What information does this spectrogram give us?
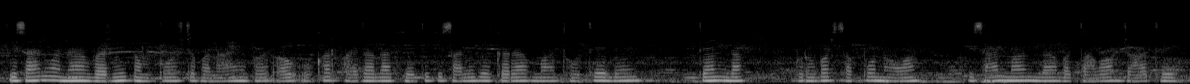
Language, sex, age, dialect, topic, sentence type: Chhattisgarhi, male, 18-24, Central, agriculture, statement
